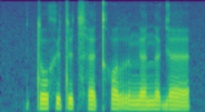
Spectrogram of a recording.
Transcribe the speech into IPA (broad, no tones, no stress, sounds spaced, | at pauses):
t o x y t y t͡sʰ ɛ kʰ ɔ r ʊ ŋ ɛ n ɛ ɡ ɛ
